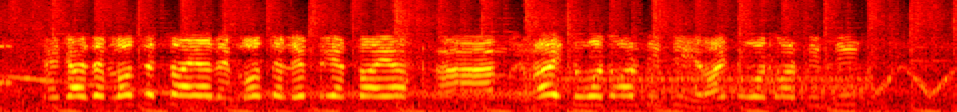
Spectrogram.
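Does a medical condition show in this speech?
No.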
